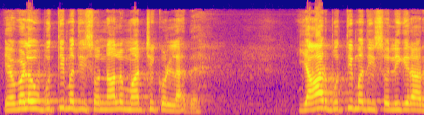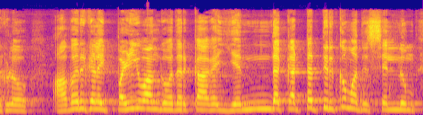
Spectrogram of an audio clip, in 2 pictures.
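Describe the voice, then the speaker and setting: A woman voicing a stern male lion king who judges a quarrel, speaking slowly and gravely. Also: a little high, steady tone, natural voice.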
